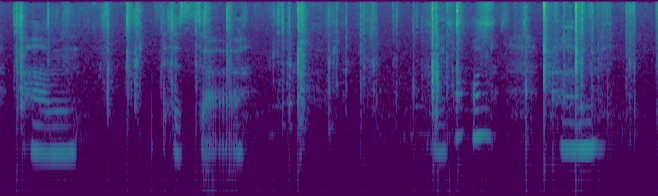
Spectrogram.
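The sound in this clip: Tarot and Lenormand cards being shuffled in a run of dry riffling and flicking bursts, some quick and some longer, with a voice sounding at moments between them.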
